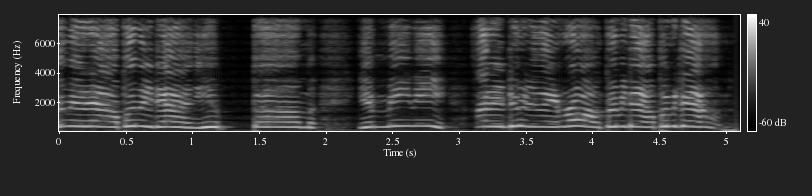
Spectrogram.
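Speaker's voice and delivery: very high-pitched, loud tiny creature voice. Voicing a tiny creature that is being held up, very high-pitched voice. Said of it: "going in a very high pitched voice".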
